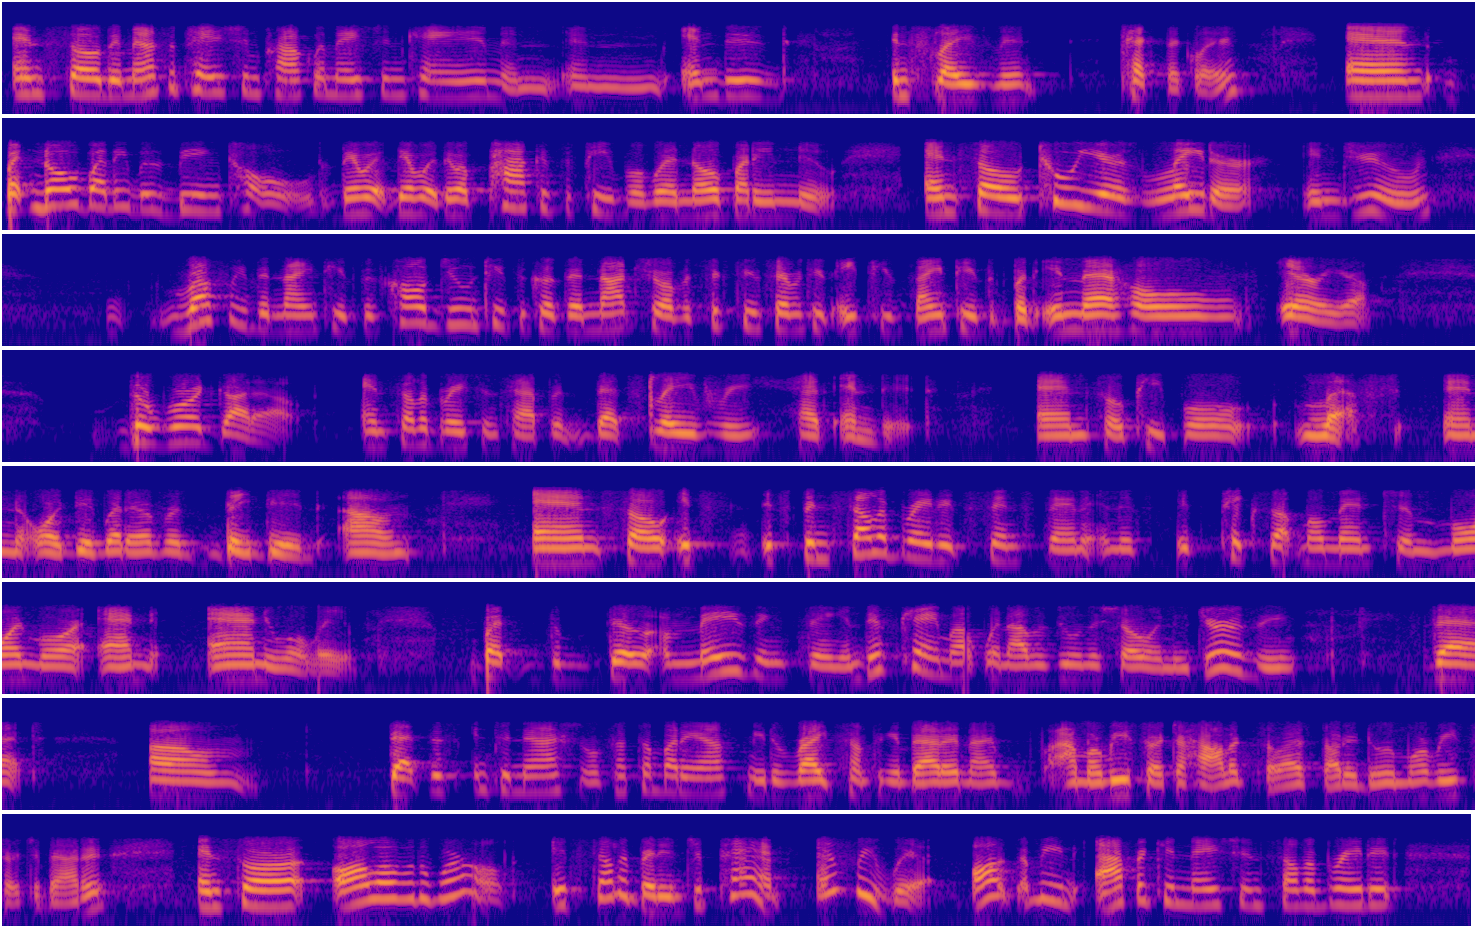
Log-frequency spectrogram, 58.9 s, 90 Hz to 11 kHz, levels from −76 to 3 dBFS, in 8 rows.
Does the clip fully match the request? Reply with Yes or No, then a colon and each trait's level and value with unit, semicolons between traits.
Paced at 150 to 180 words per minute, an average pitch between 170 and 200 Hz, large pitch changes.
Yes: average, 165 wpm; high, 190 Hz; wide, 8.6 semitones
